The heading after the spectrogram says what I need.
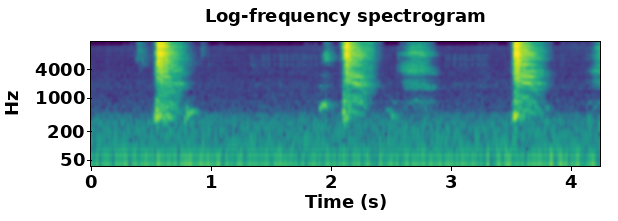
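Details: Sneezing recorded from a consenting model: sneezing.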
